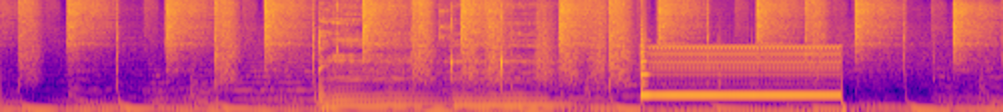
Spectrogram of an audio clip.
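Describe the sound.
Telephone ringing on a live call line, heard as a steady electronic ring tone over a rhythmic music bed, with one long flat beep before the music carries on.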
